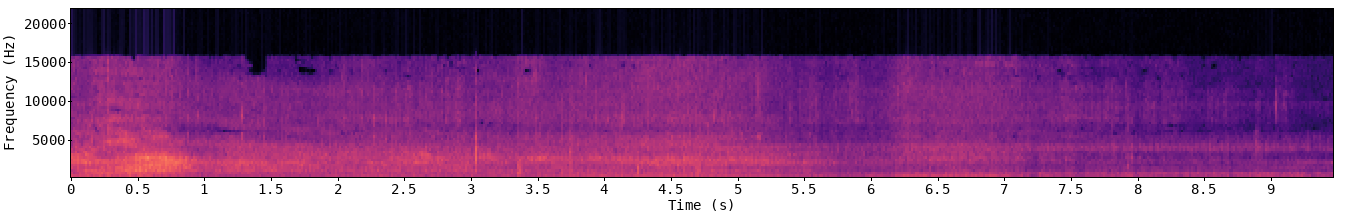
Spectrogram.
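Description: Peugeot 405 car engine running and revving, with a noisy rush in the first second and a rise and fall in engine pitch about six seconds in.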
